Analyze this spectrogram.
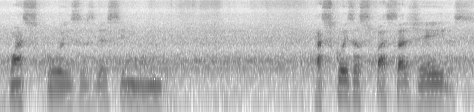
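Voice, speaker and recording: Amid noticeable background noise and audible room echo, a man with a medium pitch speaks at a very slow pace with lively intonation. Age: 60s. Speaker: pastor. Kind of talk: sermon.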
